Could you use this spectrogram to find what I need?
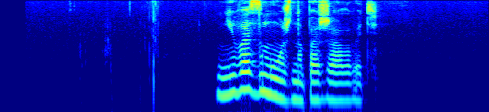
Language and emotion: Russian, neutral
